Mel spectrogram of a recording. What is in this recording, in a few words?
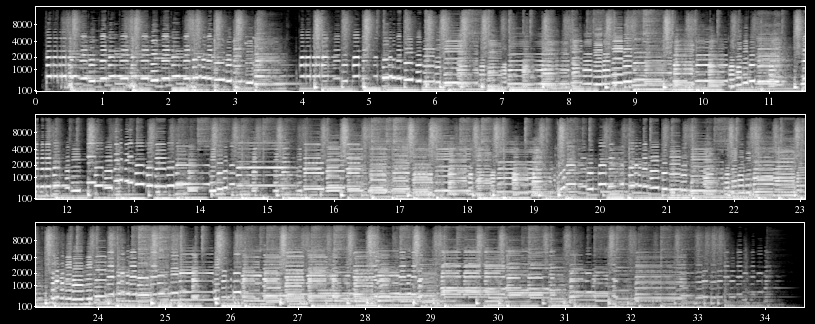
jazzy waltz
